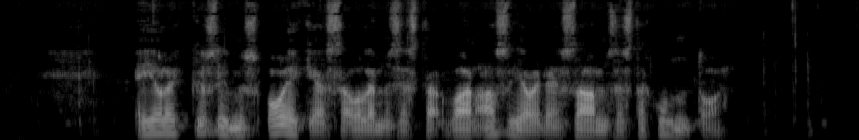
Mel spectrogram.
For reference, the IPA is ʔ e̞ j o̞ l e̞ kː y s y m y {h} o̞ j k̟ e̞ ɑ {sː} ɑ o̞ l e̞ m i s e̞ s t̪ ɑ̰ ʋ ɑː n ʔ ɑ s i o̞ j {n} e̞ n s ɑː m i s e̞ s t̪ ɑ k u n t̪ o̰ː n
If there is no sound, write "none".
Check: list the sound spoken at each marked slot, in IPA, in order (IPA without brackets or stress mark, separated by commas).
s, sː, d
